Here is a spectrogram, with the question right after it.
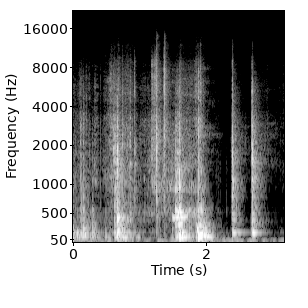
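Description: A plastic component from a scale, being taken apart, is tapped. It gives a series of short, dull, low thunks with little ring. The last two taps stand apart clearly near the end.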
